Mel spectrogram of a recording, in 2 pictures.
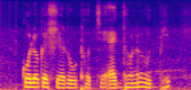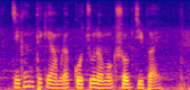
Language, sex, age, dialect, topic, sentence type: Bengali, male, 18-24, Standard Colloquial, agriculture, statement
